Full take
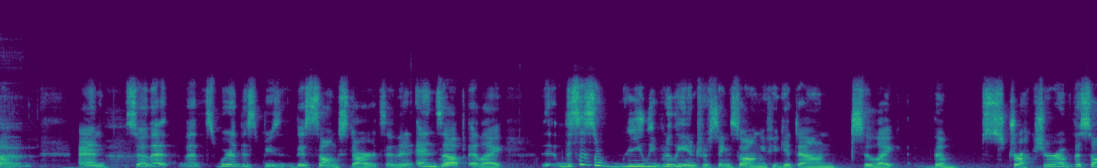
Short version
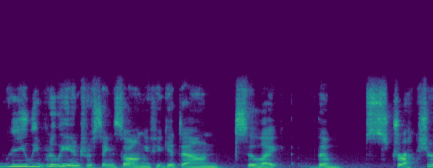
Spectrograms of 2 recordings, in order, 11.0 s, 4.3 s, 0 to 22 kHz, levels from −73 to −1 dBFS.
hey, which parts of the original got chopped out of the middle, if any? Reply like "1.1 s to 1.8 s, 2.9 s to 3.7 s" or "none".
none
